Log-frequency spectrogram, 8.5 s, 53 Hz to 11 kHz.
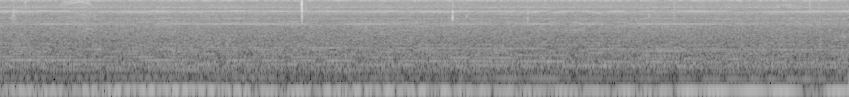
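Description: Twin piston engines of a Beech Duke BE60 in a flight simulator, at Rockhampton's runway 15 on the takeoff roll, giving a steady, loud, deep drone with a constant low rumble throughout.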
